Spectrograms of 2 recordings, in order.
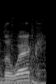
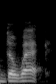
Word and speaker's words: Dweck: Explain to us what some key concepts in Mindset by Miss Carol Dweck. Well, I think it's Dweck, but that's what I said. You're overpronouncing the W. It's not Dweck.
